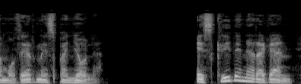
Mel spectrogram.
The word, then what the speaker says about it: haragán: o et en Andalucía también aspiran la H que es muda siempre en español y la palabra Haragán por ejemplo la pronuncian como los sefardíes haragan a propósito los sefardíes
